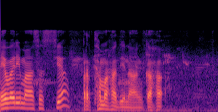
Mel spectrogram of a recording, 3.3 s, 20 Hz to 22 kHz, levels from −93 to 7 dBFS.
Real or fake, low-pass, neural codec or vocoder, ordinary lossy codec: real; 7.2 kHz; none; none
